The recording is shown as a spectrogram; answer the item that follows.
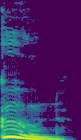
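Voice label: "goon", British English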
